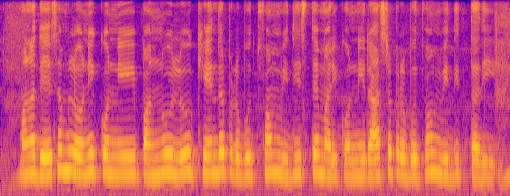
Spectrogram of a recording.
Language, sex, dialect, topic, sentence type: Telugu, female, Central/Coastal, banking, statement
